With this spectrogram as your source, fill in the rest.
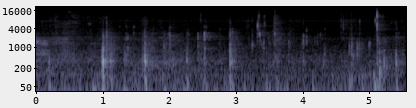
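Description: Someone bites into a low-carb keto fat bomb dessert made with butter, cream cheese and chocolate chips, followed by quiet, close chewing with soft crunches and squishes and no talking.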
